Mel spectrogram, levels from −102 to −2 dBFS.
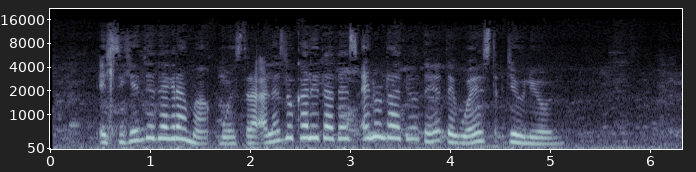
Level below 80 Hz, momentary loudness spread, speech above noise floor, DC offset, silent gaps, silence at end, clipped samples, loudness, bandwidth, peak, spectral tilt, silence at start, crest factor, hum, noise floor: -48 dBFS; 9 LU; 21 dB; under 0.1%; none; 0.05 s; under 0.1%; -30 LUFS; 13 kHz; -14 dBFS; -5.5 dB/octave; 0.05 s; 16 dB; none; -50 dBFS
